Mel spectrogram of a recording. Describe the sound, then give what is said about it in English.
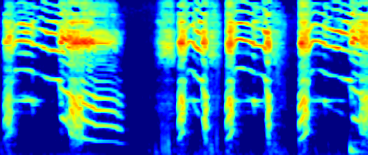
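A rubber chicken toy lets out a long, wavering, high-pitched squawk, followed by four or five shorter, strained squeaks in quick, uneven bursts, loud and with no talking. “It's a chicken, everyone. It's a rubber chicken.”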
